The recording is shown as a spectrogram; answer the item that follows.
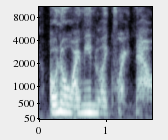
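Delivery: hushed, soft whisper. Clarifying what was meant in a conversation, whispering. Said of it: "why are you whispering?".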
